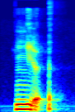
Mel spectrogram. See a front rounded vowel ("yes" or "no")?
no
